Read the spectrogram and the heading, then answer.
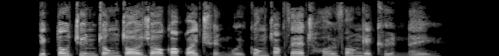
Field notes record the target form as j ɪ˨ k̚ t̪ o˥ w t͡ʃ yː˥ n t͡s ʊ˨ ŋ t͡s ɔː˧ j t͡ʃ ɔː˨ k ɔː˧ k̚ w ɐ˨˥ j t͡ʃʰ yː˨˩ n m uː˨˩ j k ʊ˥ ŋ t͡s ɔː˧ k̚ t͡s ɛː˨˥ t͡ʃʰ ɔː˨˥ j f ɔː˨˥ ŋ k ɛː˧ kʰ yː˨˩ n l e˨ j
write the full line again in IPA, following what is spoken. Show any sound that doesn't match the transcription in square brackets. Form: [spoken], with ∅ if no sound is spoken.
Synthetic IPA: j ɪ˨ k̚ t̪ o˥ w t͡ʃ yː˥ n t͡s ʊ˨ ŋ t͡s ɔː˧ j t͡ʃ ɔː˨ k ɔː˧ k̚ w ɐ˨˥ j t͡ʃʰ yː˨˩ n m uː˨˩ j k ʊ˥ ŋ t͡s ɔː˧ k̚ t͡s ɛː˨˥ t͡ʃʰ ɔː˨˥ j f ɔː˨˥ ŋ k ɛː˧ kʰ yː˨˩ n l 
